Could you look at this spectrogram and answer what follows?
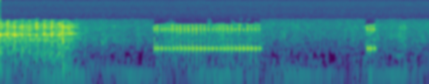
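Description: A telephone call being placed to a hotel: two bursts of electronic ringing, one long and one short, heard over a low steady hum with no talk.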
